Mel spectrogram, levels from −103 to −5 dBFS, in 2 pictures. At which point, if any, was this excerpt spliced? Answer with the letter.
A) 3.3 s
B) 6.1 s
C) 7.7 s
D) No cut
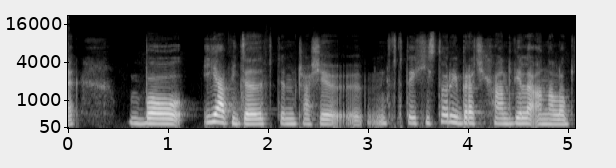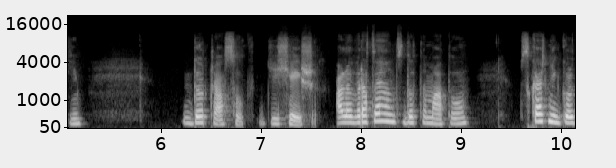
A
